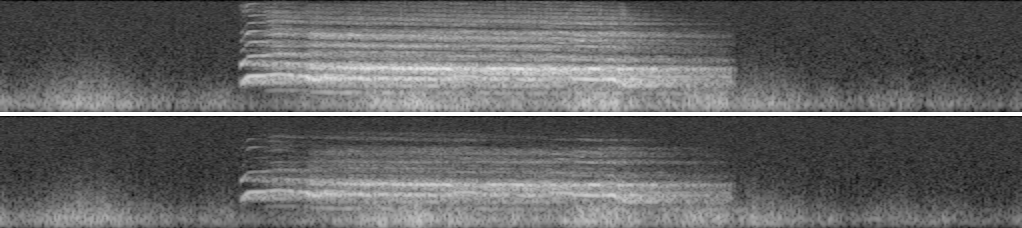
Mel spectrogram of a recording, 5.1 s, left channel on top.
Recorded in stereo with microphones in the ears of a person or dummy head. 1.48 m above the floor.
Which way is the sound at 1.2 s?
75° left (ahead or behind).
